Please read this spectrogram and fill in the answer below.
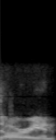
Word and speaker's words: Arian: how do you say it my name is Arian first of all and yeah I think like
